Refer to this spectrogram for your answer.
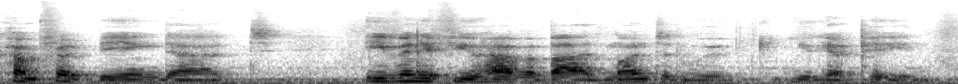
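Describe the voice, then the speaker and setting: A man with a Trinidadian accent at a fairly slow pace, with audible room echo. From Trinidad and Tobago. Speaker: entrepreneur. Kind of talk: interview.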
